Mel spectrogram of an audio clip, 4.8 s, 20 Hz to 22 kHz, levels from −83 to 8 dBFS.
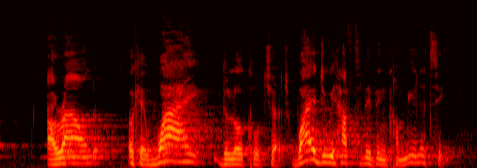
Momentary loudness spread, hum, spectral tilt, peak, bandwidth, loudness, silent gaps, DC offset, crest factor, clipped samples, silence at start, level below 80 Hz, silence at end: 12 LU; none; -7 dB/octave; -18 dBFS; 16.5 kHz; -35 LUFS; none; under 0.1%; 18 dB; under 0.1%; 0 s; -74 dBFS; 0.3 s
